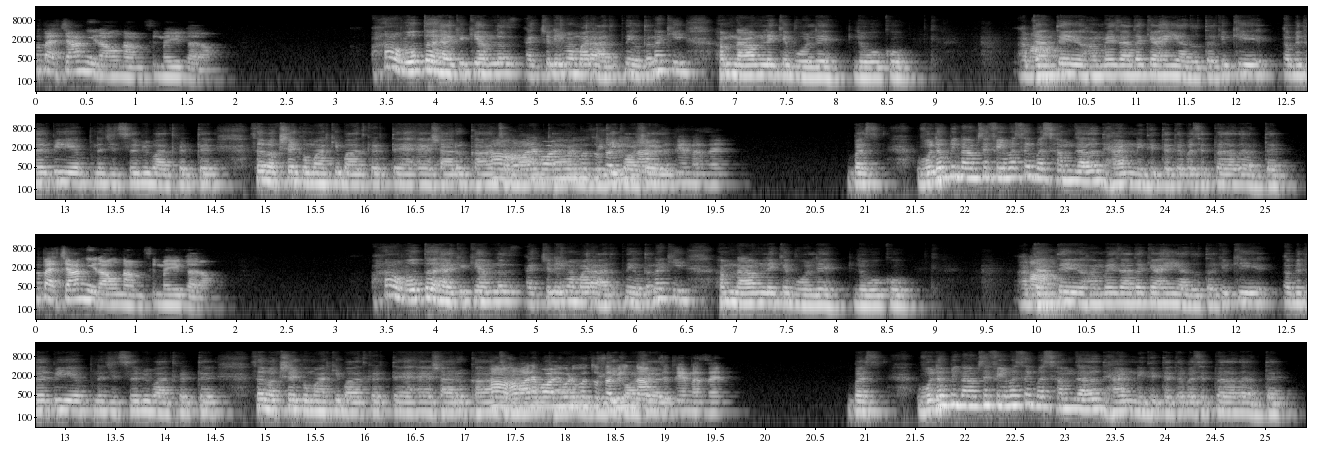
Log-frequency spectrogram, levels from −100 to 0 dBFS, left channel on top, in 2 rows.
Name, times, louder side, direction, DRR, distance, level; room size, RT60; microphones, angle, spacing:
voice 1, 0.0-1.8 9.8-10.3 17.2-19.6, right 4 dB, 90° right, 0.5 m, -23 dB
voice 2, 3.4-8.7 9.8-19.0 20.8-21.0 21.3-25.1, equal, 85° left, 1.4 m, -21 dB
3.2 x 3.2 x 2.5 m
head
